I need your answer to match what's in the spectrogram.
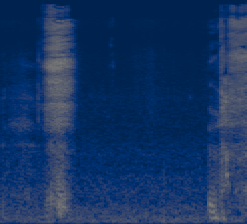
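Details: Sneezing from pollen allergies (allergic rhinitis): two loud, explosive sneezes with a short pause between them, in a quiet room.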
